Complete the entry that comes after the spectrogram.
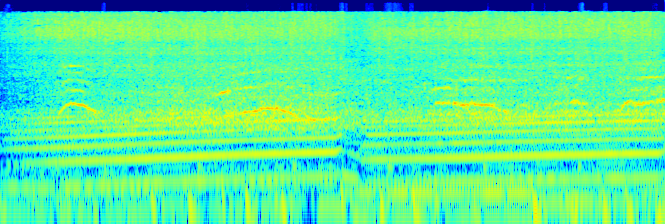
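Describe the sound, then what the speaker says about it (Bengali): A cartoon race car drifts during a race, its engine holding a loud, sustained, rising whine while rubbery squeals slide up and down over it, with a brief dip in the middle. "এই দেখ আমার সুপার ড্রিফট।"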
